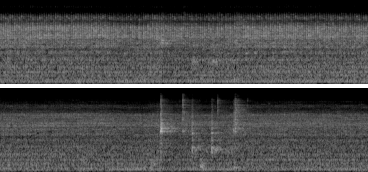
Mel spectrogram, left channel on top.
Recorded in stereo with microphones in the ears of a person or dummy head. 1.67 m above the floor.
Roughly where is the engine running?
Left.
